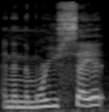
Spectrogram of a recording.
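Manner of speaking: ordinary delivery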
